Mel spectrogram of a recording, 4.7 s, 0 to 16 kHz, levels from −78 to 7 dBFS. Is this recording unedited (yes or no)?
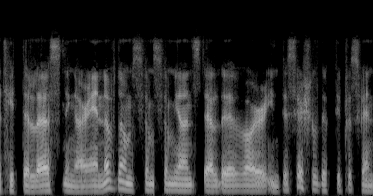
no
